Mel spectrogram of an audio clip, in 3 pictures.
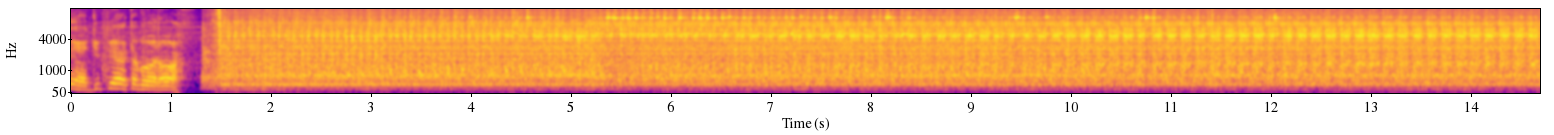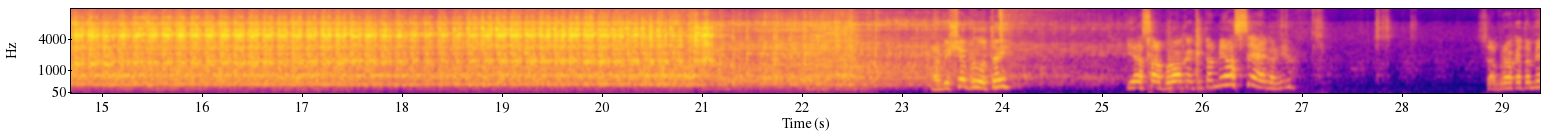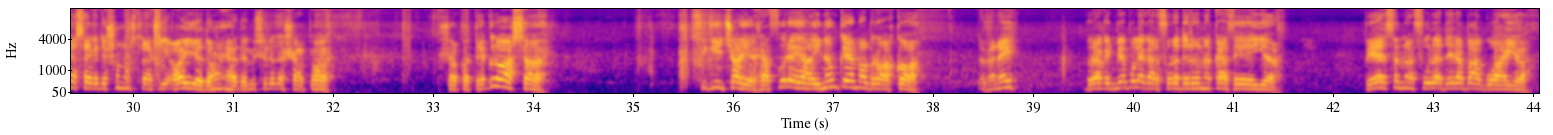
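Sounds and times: drill whirring through steel: 1.3 - 25.6.

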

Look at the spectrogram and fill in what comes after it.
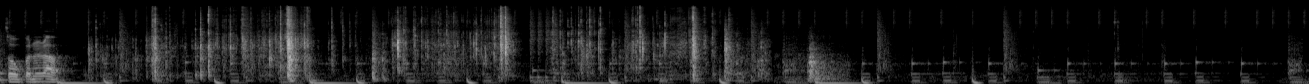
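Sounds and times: plastic packaging clicks and crinkling: 0.9 - 7.8.

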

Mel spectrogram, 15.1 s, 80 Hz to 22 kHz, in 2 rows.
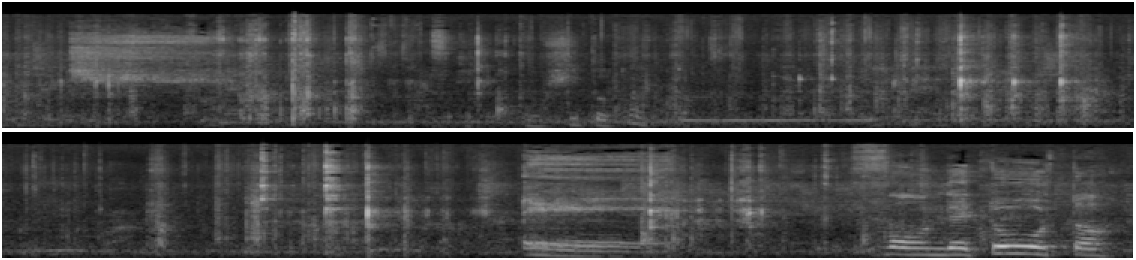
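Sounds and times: knife and fork clinking on platter: 1.4 - 10.8, 11.7 - 12.8.

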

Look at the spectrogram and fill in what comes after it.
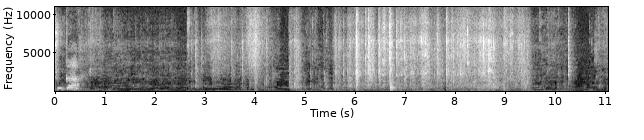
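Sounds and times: shopping bags rustling: 2.8 - 11.0.

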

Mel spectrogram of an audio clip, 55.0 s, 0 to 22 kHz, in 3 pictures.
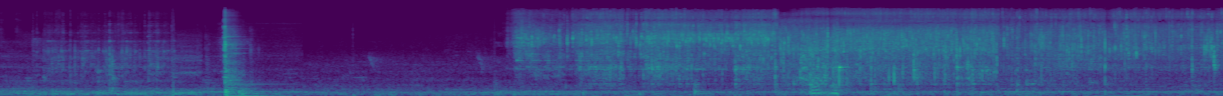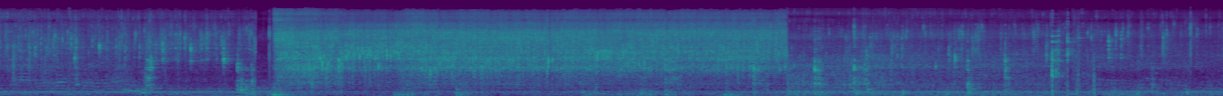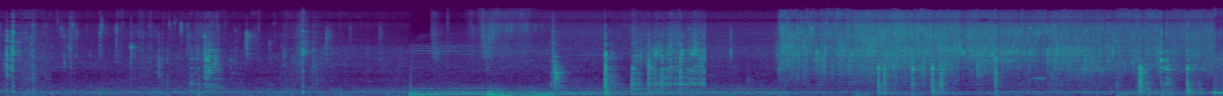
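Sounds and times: food deep-frying in hot oil: 7.6 - 42.7, 48.3 - 55.0.

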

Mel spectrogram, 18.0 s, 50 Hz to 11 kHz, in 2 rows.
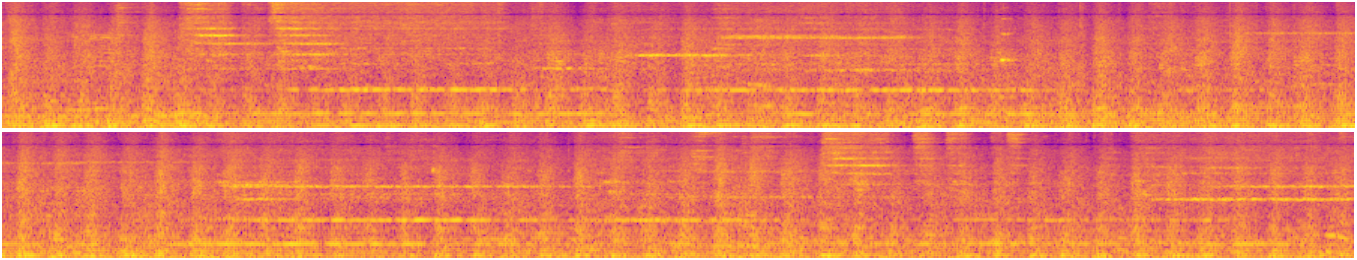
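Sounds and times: train wheels clattering: 0.0 - 18.0
wheels squealing: 0.5 - 18.0.

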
